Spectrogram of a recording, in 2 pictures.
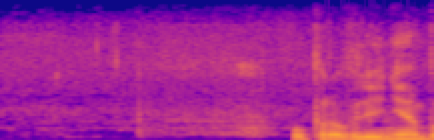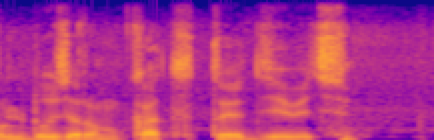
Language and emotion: Russian, neutral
